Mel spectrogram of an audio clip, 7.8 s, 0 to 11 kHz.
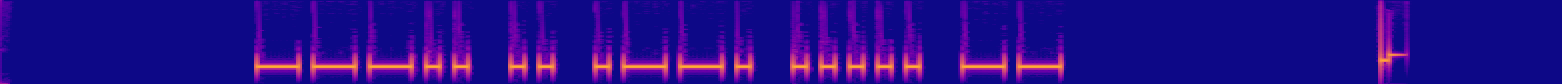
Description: Morse code, heard as a keyed tone, about 17 wpm, 700 Hz. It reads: 8IP5M
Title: Code Groups - 5 Letter:Numbers - 17wpm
